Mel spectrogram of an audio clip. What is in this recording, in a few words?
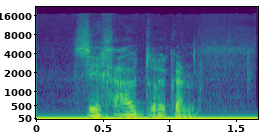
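"zich uitdrukken", Dutch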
